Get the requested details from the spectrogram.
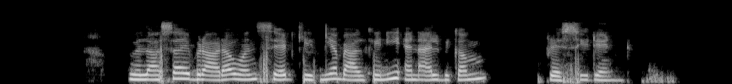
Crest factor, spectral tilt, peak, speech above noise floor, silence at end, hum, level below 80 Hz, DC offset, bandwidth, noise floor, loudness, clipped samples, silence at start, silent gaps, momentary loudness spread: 14 dB; -5.5 dB/octave; -2 dBFS; 72 dB; 0.6 s; none; -48 dBFS; under 0.1%; 7.6 kHz; -87 dBFS; -15 LUFS; under 0.1%; 1.3 s; none; 15 LU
